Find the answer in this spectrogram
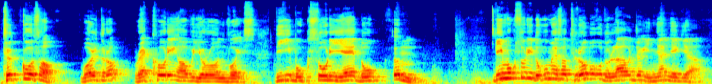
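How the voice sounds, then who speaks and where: A high-voiced man runs a brisk English grammar lesson in a reverberant classroom, firing questions at his students. He mixes Korean and English as he walks through each sentence. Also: animated, warm tone. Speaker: English teacher.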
